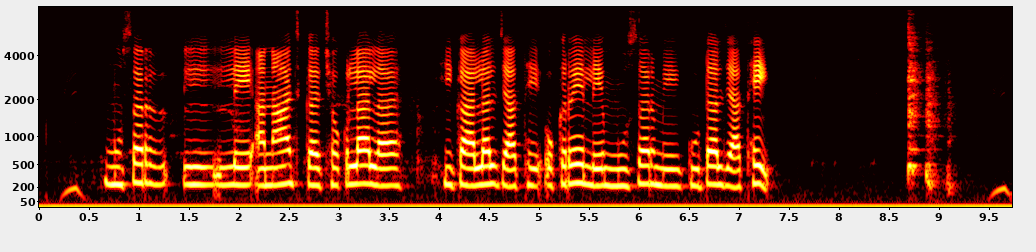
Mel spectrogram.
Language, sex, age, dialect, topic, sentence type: Chhattisgarhi, female, 60-100, Northern/Bhandar, agriculture, statement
